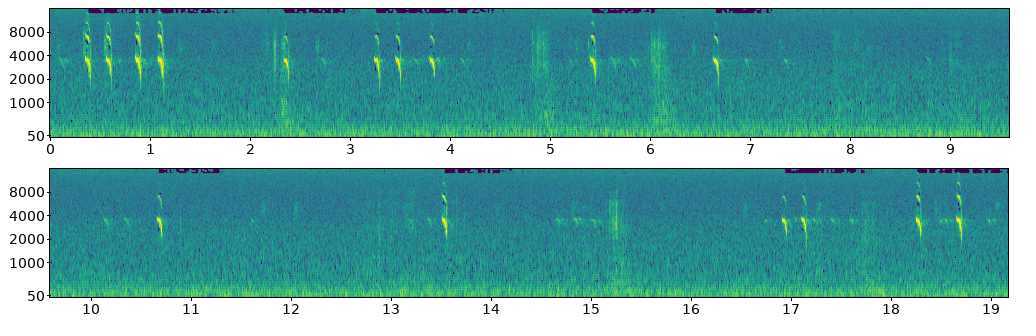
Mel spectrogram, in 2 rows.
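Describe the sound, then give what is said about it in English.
A bird, numbered 387, clucks in short, sharp bursts during a tape-recording test at Sage Hen, several quick clucks in clusters with gaps between, over a steady low rumble of background noise and no talking. “So recording, this is bird 387.”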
